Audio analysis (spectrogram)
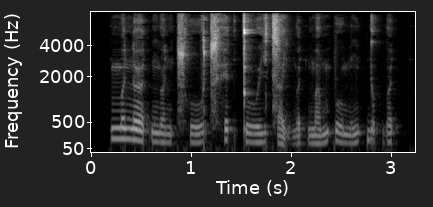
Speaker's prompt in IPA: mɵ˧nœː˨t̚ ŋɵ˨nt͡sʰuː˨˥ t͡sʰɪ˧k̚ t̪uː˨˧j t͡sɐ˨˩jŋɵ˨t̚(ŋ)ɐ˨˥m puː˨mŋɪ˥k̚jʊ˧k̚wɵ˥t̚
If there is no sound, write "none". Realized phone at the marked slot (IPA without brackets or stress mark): m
